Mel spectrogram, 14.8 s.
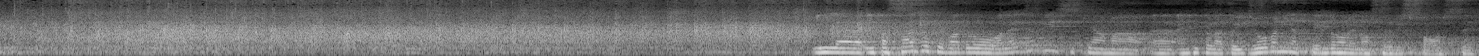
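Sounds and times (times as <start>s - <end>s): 
audience applause: 0.0s - 9.8s
speech: 8.2s - 14.7s.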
